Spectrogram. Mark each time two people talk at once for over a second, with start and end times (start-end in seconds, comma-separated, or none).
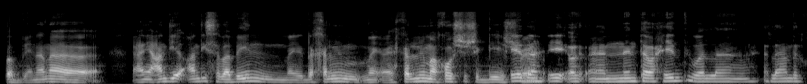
none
